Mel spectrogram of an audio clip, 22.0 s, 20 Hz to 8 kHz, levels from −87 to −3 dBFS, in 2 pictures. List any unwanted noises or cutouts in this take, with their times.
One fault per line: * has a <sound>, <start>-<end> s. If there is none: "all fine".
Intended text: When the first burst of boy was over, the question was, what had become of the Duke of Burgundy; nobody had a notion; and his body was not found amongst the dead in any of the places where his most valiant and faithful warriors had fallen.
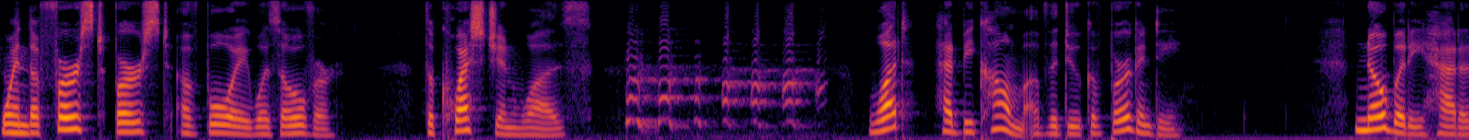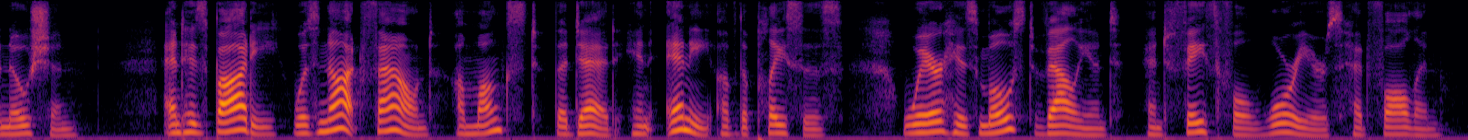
* has a laugh, 4.7-6.2 s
